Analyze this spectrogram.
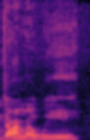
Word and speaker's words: Darmawi: So, but my dad, as a form of resistance, kept the phonetic pronunciation of our last name, and put it on the back of our name, Dharma. So it became Hmm. Darmawi.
